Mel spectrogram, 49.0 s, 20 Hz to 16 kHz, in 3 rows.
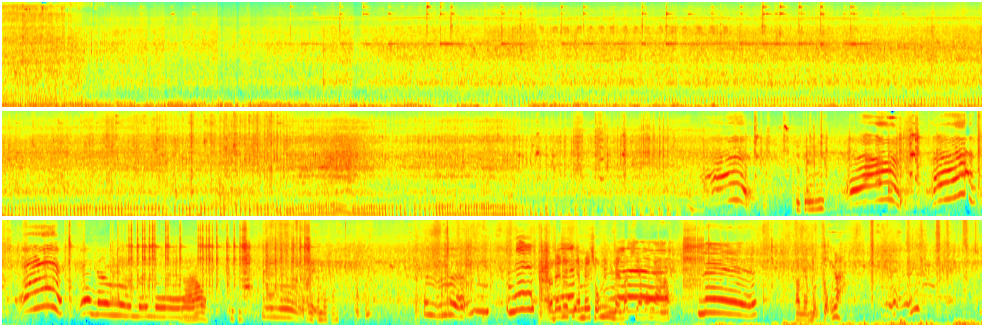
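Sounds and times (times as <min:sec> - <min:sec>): small motorbike engine running: 0:00.0 - 0:02.1, 0:04.7 - 0:28.9, 0:34.5 - 0:38.6.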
